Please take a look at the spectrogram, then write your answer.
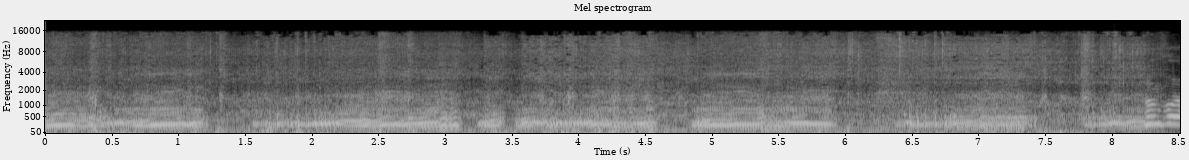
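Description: A KTM 125 SX two-stroke motocross bike on a slick tyre revs repeatedly, its loud, close engine climbing in pitch in several surges with brief dips between, over about eight seconds of riding.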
